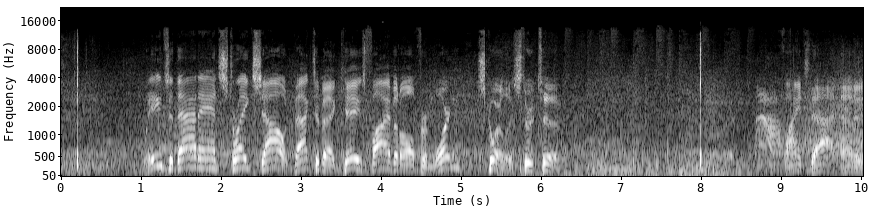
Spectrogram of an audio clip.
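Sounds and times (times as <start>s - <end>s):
ballpark crowd noise: 0.0s - 10.0s
baseball smacking into mitt: 7.8s - 8.2s.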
